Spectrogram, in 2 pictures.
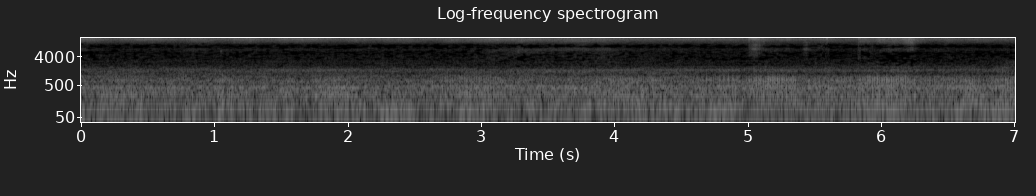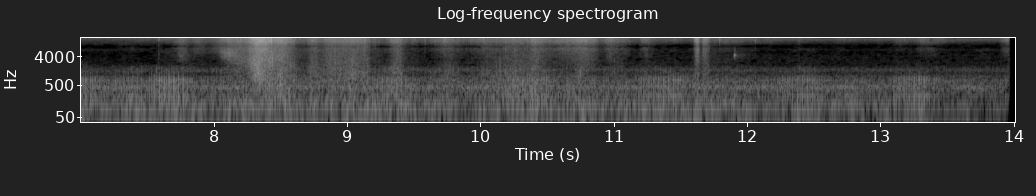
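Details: Snuggling pet cat giving a continuous low, rumbling purr at an even level, with a brief rustling burst around the middle and a few soft clicks.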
